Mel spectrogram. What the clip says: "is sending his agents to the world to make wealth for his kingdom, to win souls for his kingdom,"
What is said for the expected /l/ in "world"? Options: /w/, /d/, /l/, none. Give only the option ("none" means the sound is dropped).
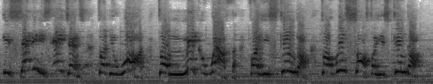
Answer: none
